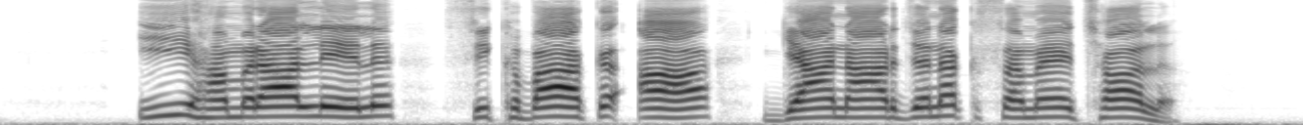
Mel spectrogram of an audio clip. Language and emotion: Maithili, neutral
